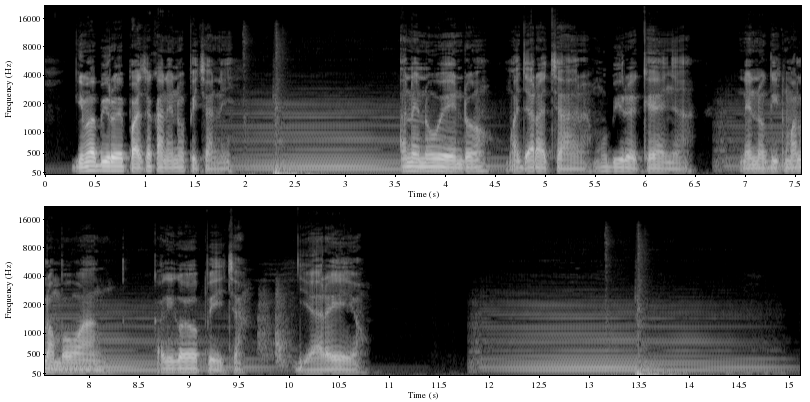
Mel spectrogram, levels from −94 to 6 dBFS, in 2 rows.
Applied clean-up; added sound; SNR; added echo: none; Bowed string instrument + Slam; 12 dB; none.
